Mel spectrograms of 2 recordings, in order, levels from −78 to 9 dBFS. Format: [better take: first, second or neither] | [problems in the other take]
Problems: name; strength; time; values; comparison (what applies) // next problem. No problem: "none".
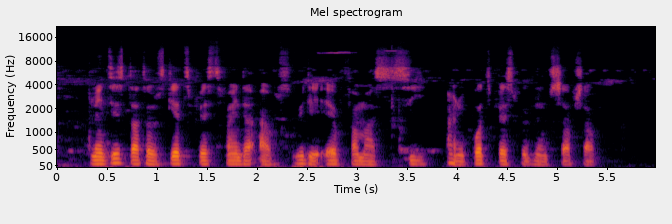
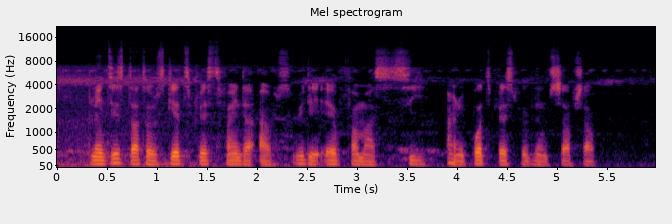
second | noise reduction (classical method log-MMSE)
